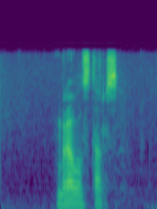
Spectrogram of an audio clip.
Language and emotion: Russian, neutral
